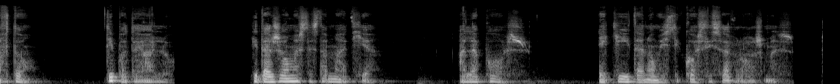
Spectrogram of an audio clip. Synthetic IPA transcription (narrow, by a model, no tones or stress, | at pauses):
ɐft̪o̞ | t̪ipo̞t̪e̞̰ɐ̰lo | çit̪ɐzo̞mɐst̪e̞st̪ɐmɐt̪çɐ | ɐlɐpo̞s | e̞ciːit̪ɐno̞mist̪i̥ko̞st̪isɐvɾo̞̰zmɐs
